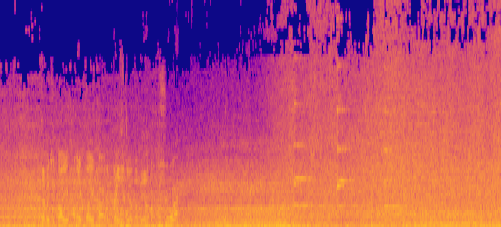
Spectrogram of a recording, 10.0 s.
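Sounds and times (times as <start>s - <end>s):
train rumbling past: 0.0s - 10.0s
high train squeals: 5.8s - 8.9s.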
